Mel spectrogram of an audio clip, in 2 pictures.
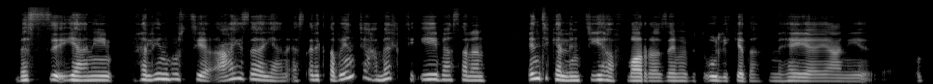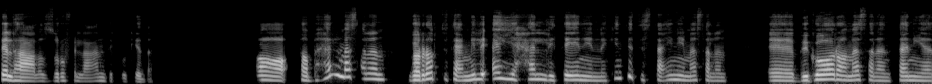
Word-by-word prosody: بس 205 +2 -3
يعني 195 -1 +3 0.2
خلّيني 235 +3 +2
بُصّي، 235 -3 -3
عايزة 240 +7 -2
يعني 170 -4 -6
أسألِك 210 +5 -5
طب 200 +1 -3
أنتِ 330 - 0
عملتِ 245 -1 -5
إيه 230 0 +2
مثلًا؟ 205 -3 -3 0.5
أنتِ 275 +2 +5
كلّمتيها 195 -2 +1
في 175 - -19
مرّة 170 -2 +3
زي 170 +1 -5
ما 170 - -7
بتقولي 165 +2 -3
كده، 155 -3 -5
إن 160 - -15
هي 160 -1 -4
يعني 150 -1 -10 0.4
قُلتِ 175 +5 -2
لها 185 -5 +6
على 160 -2 +3
الظروف 165 +4 -11
اللي 155 -3 -11
عندِك 160 +1 -12
وكده. 135 -4 -14 1.0
آه. 195 -4 +6
طب 190 -2 +1
هل 310 - -3
مثلًا 255 -9 0 0.2
جرّبتِ 230 +5 +5
تعملي 225 +4 +2
أي 265 -3 +2
حل 230 -2 -1
تاني 205 0 +2
إنِّك 180 +5 -8
أنتِ 285 +5 -4
تستعيني 215 - -4
مثلًا 190 -3 -6 0.4
آآ 180 -1 +1
بجارة 220 +6 +6
مثلًا 195 -4 -2
تانية 190 -3 0
195 Hz, 150 wpm, -23 LUFS, 175-225 Hz, 1.0 s, لها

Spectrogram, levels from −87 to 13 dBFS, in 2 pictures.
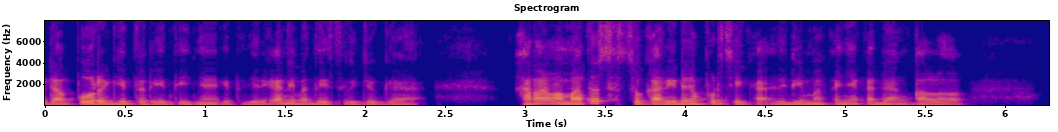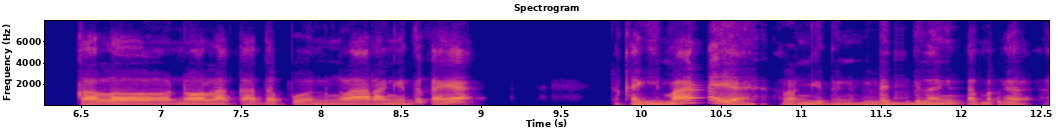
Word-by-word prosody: dapur 135 +4 +1
gitu 125 +1 -5
di 115 - -6
intinya 115 0 -7
gitu. 110 -2 -12
Jadi 115 - -6
kan 140 - 0
dibantu 130 -4 -4
istri 115 0 -12
juga. 110 -2 -10 0.5
Karena 175 +2 +1
mama 155 -3 +4
tuh 210 - 0
s - - -10
suka 130 - +1
di 130 - 0
dapur 130 +2 -2
sih, 120 - -5
Kak, 115 0 -7
jadi 120 +2 -4
makanya 125 +3 -5
kadang 135 +1 -5
kalau 110 -3 -6 0.7
kalau 135 +1 +5
nolak 135 +1 +3
atau 135 +1 -1
pun 135 -1 -2
ngelarang 135 0 +2
itu 160 +6 -5
kayak, 170 +3 +3 0.8
e - - -17
kayak 110 0 -1
gimana 135 - +5
ya? 135 -5 +5 0.2
Orang 115 -1 -1
gituin, 110 -1 -4
udah 120 +1 -1
dibilangin 125 +4 0
tambah 115 +1 -3
gak 115 +1 -2
130 Hz, 190 wpm, -25 LUFS, 115-135 Hz, 0.8 s, kalau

